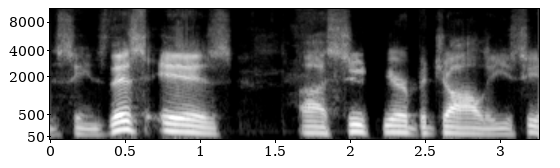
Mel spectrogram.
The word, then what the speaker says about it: Balaji: One is, I believe it's pronounced Balaji, not Balaji. Okay. So it's Suchir Balaji.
